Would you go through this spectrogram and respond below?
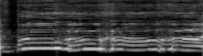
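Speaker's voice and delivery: high, drawn-out fake boo-hoo; mock crying. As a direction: wail it like a cartoon crybaby. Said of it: "trying not to cry".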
